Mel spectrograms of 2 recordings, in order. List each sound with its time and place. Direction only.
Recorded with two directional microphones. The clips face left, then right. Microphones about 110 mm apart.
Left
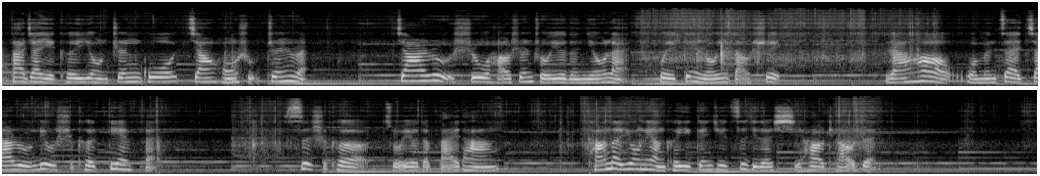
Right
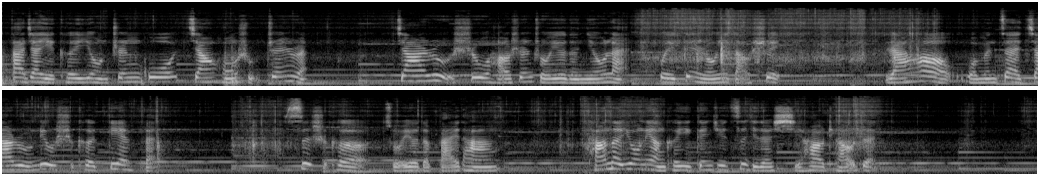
0.1 s speech: 35° left (ahead or behind)
6.7 s speech: 5° left (ahead or behind)
7.3 s speech: 40° left (ahead or behind)
9.4 s speech: 35° left (ahead or behind)
13.3 s speech: 35° left (ahead or behind)
16.3 s speech: 30° left (ahead or behind)
18.7 s speech: centre (ahead or behind)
